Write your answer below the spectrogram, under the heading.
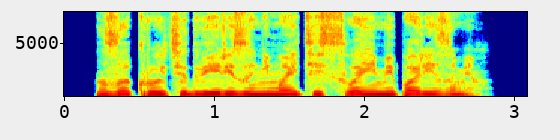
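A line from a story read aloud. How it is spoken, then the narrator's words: Indifferent voice. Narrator (Russian): безразличным голосом произнес Кайден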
